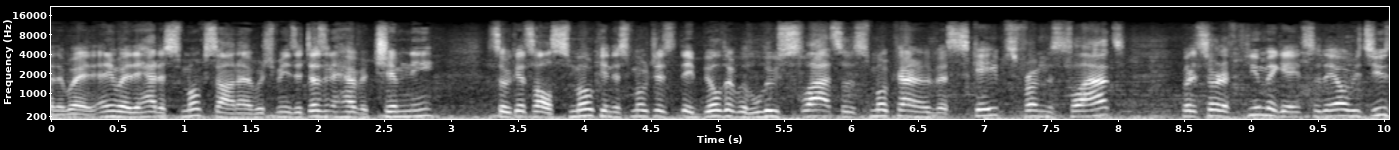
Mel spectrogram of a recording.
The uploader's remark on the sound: While strolling around Victoria Park near Commercial Drive during Car Free Fest Day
